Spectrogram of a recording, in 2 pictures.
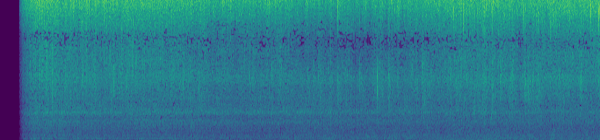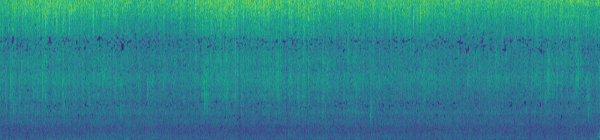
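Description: Steady rain falling outside, heard through an open doorway as an even, constant hiss.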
